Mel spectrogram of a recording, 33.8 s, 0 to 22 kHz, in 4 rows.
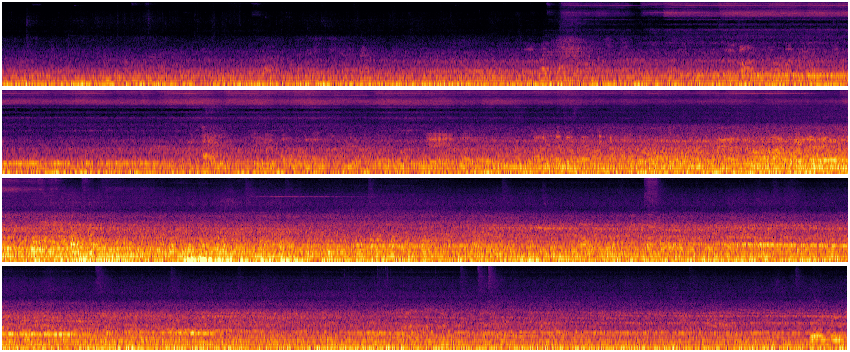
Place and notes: walking in the Station, Binaural recordings, Zoom H4n+ Soundman OKM II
